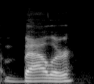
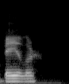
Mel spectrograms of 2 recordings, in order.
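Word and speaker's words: Bálor: It is Finn Balor. – We haven't all been through this. – We have all been through this. – I have never pronounced it Baylor.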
